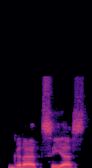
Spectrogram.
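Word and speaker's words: gratias: quotations in their text T followed by I and another vowel is pronounced as C like in graia gracias TV is thanks to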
